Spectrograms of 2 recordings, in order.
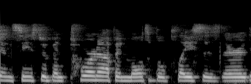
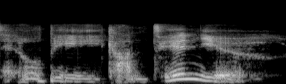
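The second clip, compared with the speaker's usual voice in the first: awful gurgling voice, higher pitch; 5 semitones higher, 3 dB louder than usual. Game master voices a voice rising from the inky blackness, awful gurgling voice. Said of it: "awful gurgling voice that just says".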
